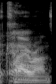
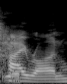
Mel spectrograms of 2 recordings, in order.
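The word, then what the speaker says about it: Chyron: shirem partner with us please if you could pronounce their name right i'm sure they would like tyron whatever believe it or not i accidentally said that and they were like it's chiron you know yeah cause i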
